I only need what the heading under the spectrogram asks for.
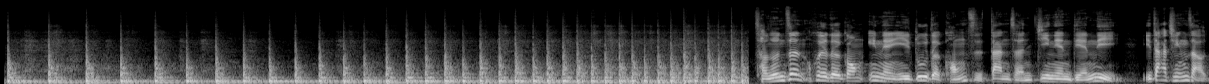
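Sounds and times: barrel drum beaten with sticks: 0.0 - 7.6.

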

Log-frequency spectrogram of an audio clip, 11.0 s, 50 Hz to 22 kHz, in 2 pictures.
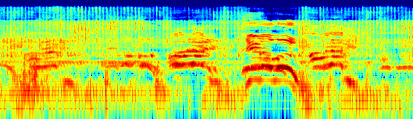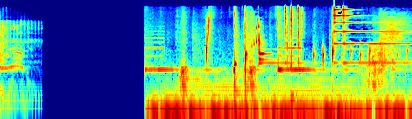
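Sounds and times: deep bass drone: 7.5 - 11.0
electronic dings and clicks: 8.8 - 11.0
bell-like chimes: 9.9 - 11.0.

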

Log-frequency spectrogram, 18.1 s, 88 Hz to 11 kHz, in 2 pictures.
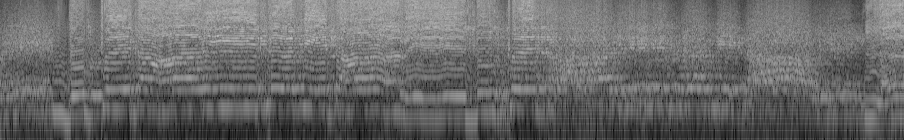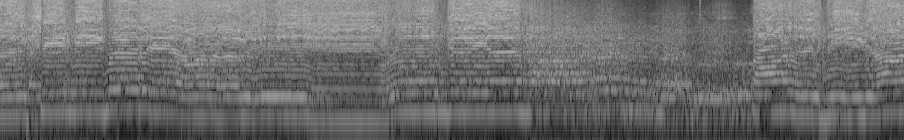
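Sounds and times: man chanting: 0.5 - 6.0, 8.6 - 18.0.

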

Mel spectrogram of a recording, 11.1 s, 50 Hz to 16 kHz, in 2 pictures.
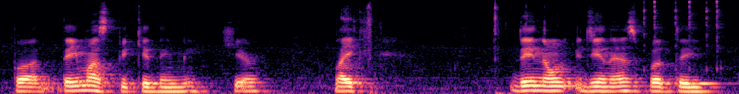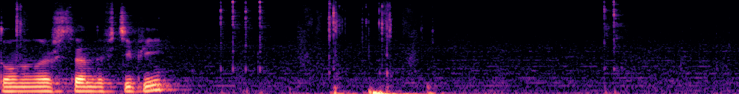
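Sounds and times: computer keyboard keystrokes: 4.8 - 5.8, 7.2 - 8.5, 10.0 - 10.3.

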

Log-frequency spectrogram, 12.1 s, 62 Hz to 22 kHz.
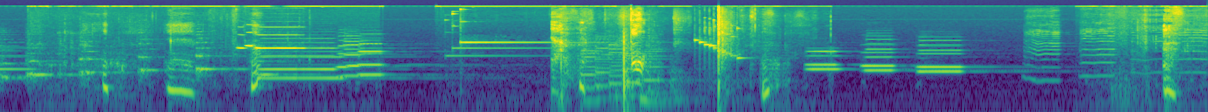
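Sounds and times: bell-like background music: 2.4 - 6.2
rough cough-like vocal noises: 5.6 - 6.5.

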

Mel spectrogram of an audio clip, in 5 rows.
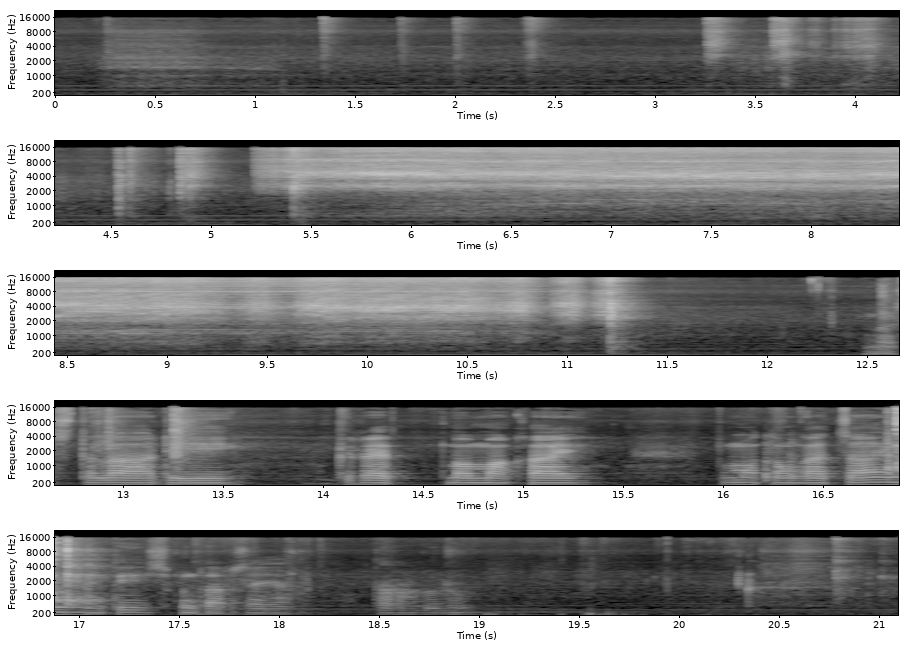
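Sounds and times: glass cutter scoring hiss: 4.8 - 11.4.

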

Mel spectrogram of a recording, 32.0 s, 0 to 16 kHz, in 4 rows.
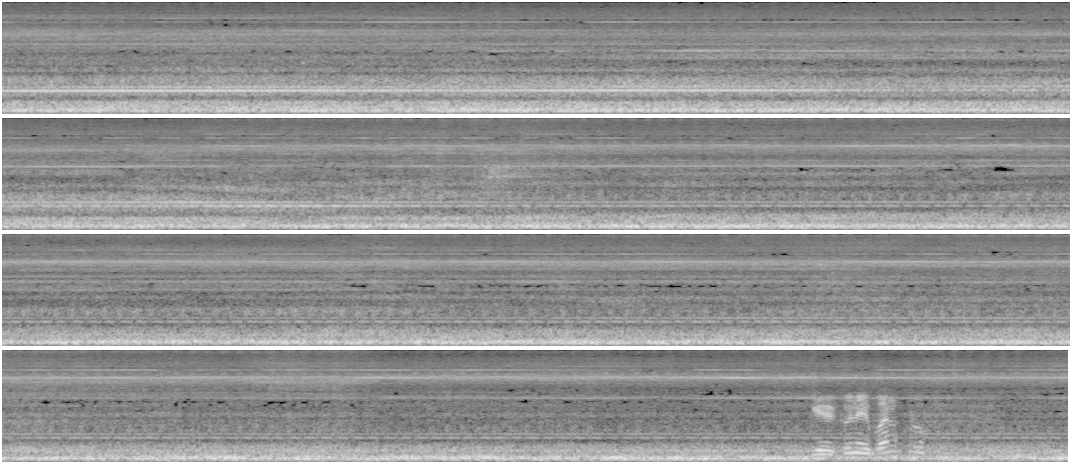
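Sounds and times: helicopter engine and rotor: 0.0 - 32.0.

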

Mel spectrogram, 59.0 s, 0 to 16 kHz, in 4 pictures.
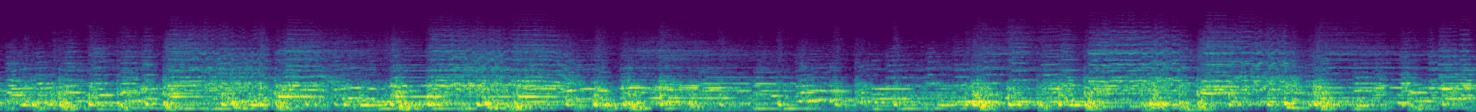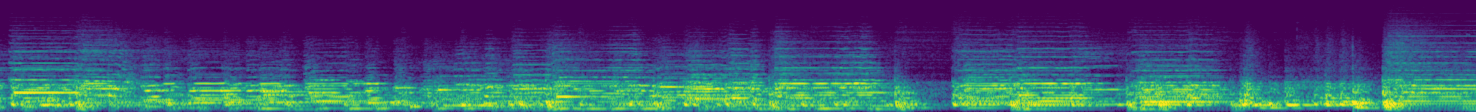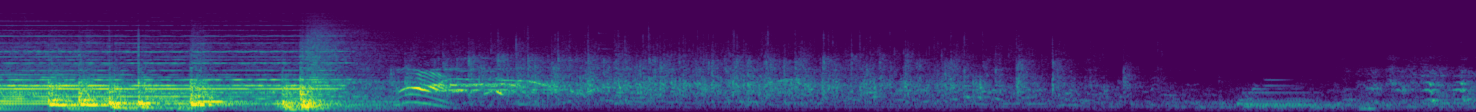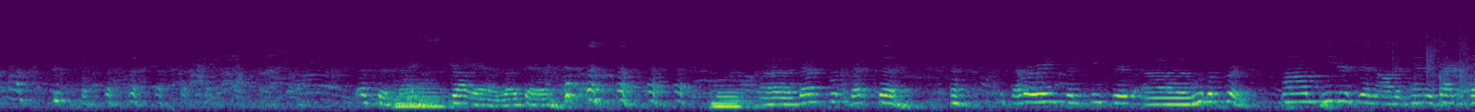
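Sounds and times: big band jazz playing: 0.0 - 33.7, 41.8 - 43.4, 48.2 - 49.3, 51.4 - 52.6.

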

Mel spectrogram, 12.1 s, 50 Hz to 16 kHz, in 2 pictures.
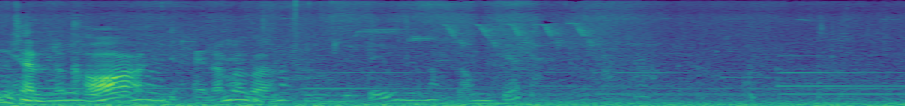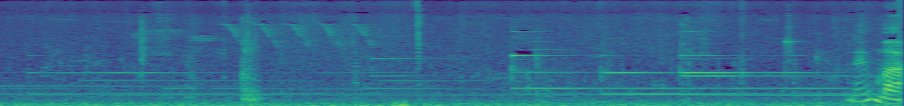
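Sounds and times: bird chirping: 0.0 - 12.0
wind chimes ringing: 0.0 - 12.0
wind rumble on microphone: 0.0 - 12.0.

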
